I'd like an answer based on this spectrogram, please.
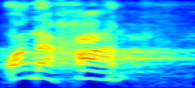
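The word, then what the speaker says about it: وَانْحَرْ: ফাসাল্লি লিরাব্বিকা ওয়ানহার, কি বললাম? ফাসাল্লি লিরাব্বিকা ওয়ানহার, উচ্চারণটা ঠিক রাখুন। ওয়ানহার, ওয়ানহার নয়, ওয়ানহার। এই গলার ভেতর থেকে এটা উচ্চারণ করবেন, ফাসাল্লি লিরাব্বিকা ওয়ানহার।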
